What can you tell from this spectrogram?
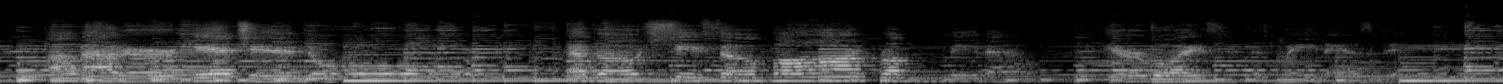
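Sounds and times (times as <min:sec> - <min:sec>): country band music: 0:00.0 - 0:15.0.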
